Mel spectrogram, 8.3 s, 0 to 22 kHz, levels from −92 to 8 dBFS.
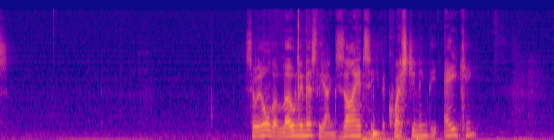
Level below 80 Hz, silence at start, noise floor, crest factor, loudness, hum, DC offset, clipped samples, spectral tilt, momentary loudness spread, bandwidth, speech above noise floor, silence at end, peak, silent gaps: -42 dBFS; 0 s; -61 dBFS; 20 dB; -27 LUFS; none; under 0.1%; under 0.1%; -5 dB/octave; 13 LU; 16.5 kHz; 35 dB; 0.3 s; -10 dBFS; none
